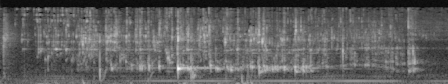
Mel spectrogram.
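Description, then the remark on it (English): A pink drink pours steadily into a glass for several seconds, a bright gurgling stream with a rising pitch as the glass fills, clear with no talking. “So pour up and enjoy some juicy topics or fun facts.”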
